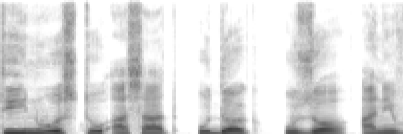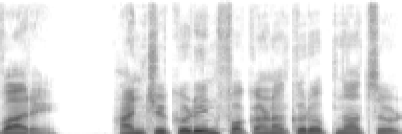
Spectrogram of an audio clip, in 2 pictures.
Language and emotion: Goan Konkani, neutral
